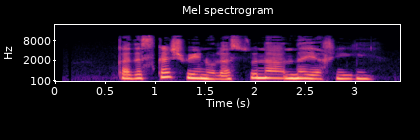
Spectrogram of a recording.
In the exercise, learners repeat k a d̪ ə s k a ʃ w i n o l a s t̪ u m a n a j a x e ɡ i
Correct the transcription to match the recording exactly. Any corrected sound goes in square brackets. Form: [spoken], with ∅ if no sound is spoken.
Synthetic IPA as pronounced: k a d̪ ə s k a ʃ w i n o l a s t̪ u [n] a n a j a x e ɡ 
